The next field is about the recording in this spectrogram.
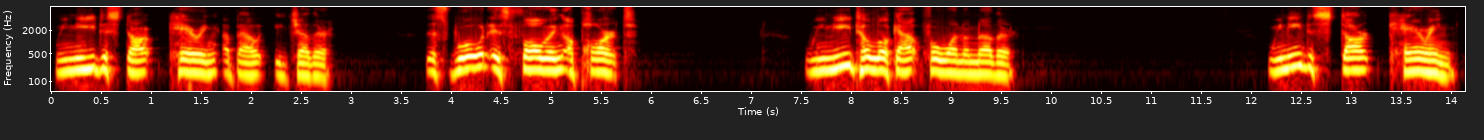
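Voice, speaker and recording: Slow, whiny-voiced man preaching earnestly. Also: high-pitched, warm tone. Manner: earnest, preachy, pleading with listeners. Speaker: podcast host. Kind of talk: impassioned solo monologue.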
